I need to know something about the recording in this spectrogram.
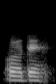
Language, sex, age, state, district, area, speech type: Bodo, female, 30-45, Assam, Kokrajhar, rural, conversation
